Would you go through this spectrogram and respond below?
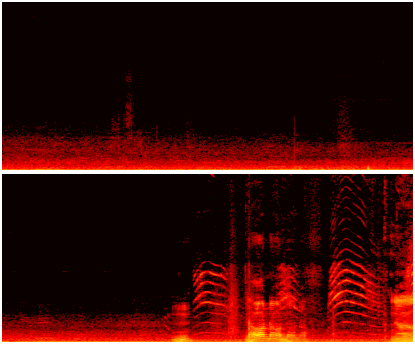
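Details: Cat meowing over soft background music with singing: the music plays alone for most of the stretch, then three loud, drawn-out meows near the end, each rising and then falling in pitch.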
